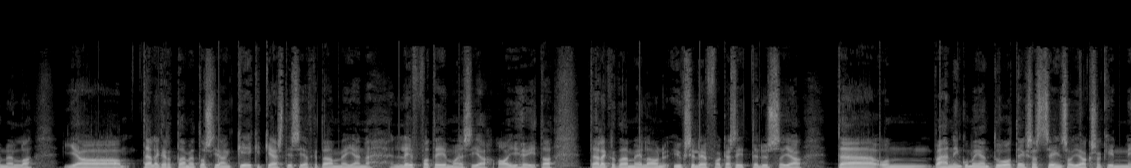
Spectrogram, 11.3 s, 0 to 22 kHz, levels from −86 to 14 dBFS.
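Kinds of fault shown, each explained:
Clock drift buffer slips: Two ends of the chain likely run on separate clocks that disagree by several hundred parts per million, so the buffer between them creeps until a small block of samples, roughly fifteen, is dropped or repeated to catch up. In this speech the slips recur every 0.6 s from 0.38 s to 11.19 s, about twenty in all, each heard as a brief regular click or tick under the signal.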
